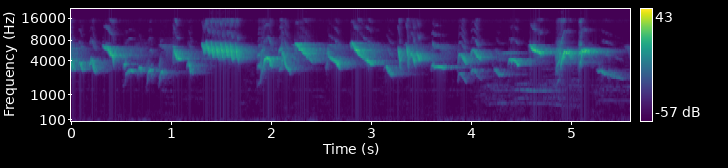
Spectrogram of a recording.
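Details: Nearly continuous warbling from a young black-throated canary whose voice is growing strong: a fast run of high, downward-slurred whistles and chirps, slightly varied, with faint lower tones near the end and a soft hum behind.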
